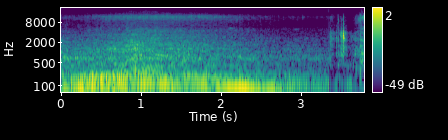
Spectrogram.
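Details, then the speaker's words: 2007 Honda Civic Hybrid, dual-spark-plug engine: the small engine revs with an uneven, stumbling beat and drops back roughly. The misfire was absent at inspection the day before, and its cause is not yet determined. "yesterday when I checked out the car it definitely did not have the misfire when I first was looking at it so I don't know if he just got lucky and was able to pull the little sneaky on me or what but yeah the misfire is definitely really"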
